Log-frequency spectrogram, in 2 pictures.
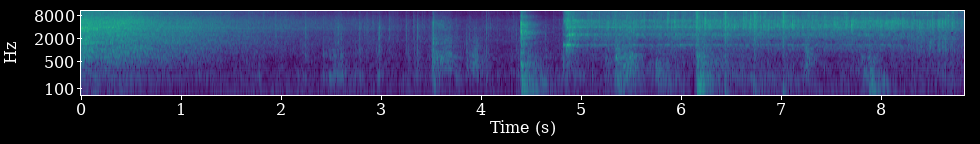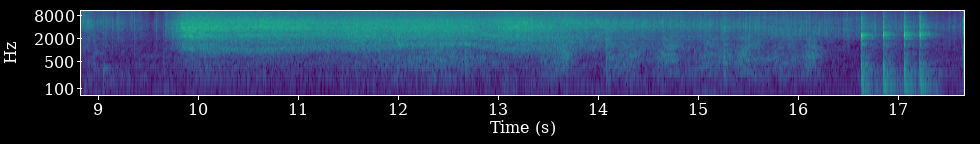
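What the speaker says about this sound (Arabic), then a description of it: "الطماطم سايباها لسه بتتسبك اهي." Tomatoes, garlic and coriander simmer and sizzle in a pot for a green bean dish, a steady frying hiss broken by clinks of stirring that swells louder partway through.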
